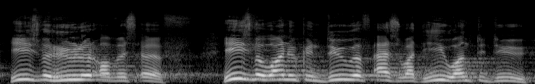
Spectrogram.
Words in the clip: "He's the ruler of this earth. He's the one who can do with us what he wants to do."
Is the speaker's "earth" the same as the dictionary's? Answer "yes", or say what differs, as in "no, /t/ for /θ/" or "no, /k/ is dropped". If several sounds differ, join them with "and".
no, /f/ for /θ/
